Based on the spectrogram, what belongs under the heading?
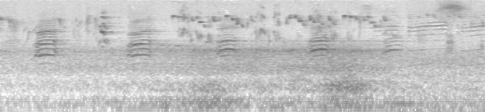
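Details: A pair of dollarbirds, probably the male catching cicadas for the other, in summer breeding range in Australia: harsh, rasping, crow-like notes about every one and a half seconds over a steady high insect drone.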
